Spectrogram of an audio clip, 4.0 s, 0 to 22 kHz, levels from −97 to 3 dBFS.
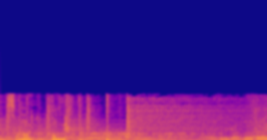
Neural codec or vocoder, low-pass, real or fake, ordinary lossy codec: none; 7.2 kHz; real; MP3, 48 kbps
